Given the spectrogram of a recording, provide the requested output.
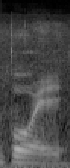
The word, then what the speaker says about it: buoy: So here is the buoy, okay? So don't worry, it's not what you were expecting. It's spelt slightly differently.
